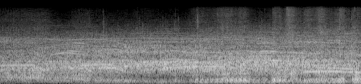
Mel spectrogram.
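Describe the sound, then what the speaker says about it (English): A county fair crowd watching a rough truck race cheers and shouts in a dense, steady roar that fills the whole stretch without a break. "Let's cheer him on."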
